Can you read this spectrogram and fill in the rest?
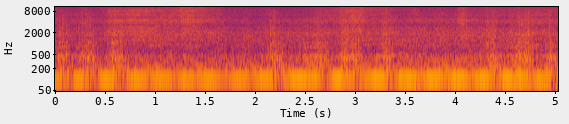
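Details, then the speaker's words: New-generation Saab 900 in first gear around 3000 rpm: steady low engine drone with a faint buzzing rattle, first blamed on the dashboard but traced to a loose side mirror held by clips. "it's the mirror. It's been the mirror the whole time."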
